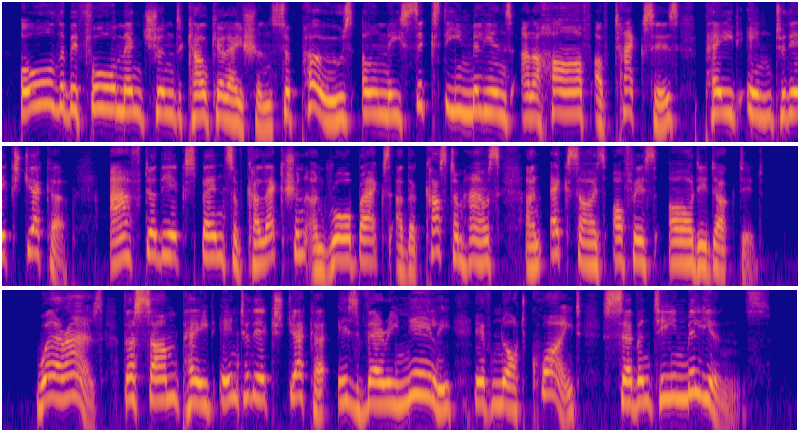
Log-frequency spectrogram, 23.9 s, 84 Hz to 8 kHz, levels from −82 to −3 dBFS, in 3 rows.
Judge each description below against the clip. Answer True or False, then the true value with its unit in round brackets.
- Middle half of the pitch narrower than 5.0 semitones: True (4.4 semitones)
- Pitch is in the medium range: False (210 Hz)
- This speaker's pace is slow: True (125 wpm)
